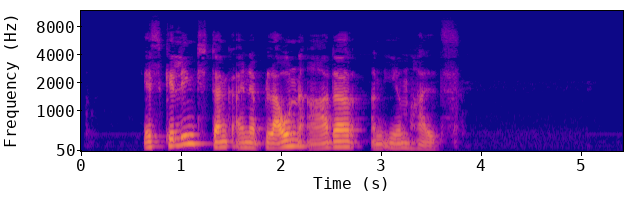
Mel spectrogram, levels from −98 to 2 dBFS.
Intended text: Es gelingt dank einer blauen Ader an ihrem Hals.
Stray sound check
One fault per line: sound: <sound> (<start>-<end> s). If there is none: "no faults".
no faults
